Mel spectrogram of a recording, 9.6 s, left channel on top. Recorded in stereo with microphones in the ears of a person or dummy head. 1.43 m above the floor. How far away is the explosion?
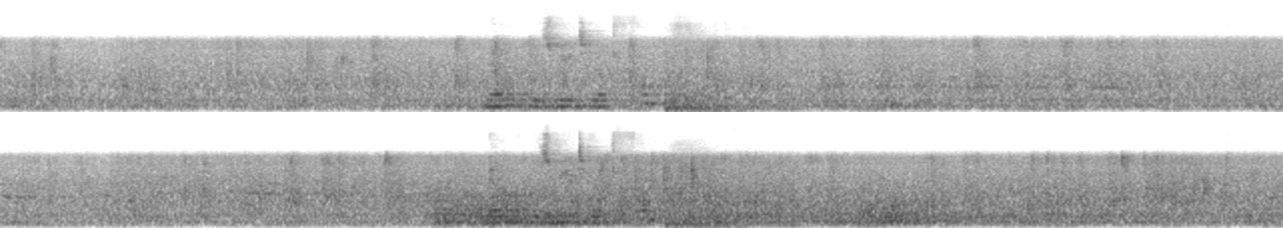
About 0.5 m.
